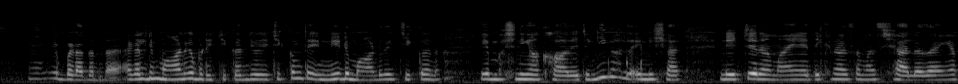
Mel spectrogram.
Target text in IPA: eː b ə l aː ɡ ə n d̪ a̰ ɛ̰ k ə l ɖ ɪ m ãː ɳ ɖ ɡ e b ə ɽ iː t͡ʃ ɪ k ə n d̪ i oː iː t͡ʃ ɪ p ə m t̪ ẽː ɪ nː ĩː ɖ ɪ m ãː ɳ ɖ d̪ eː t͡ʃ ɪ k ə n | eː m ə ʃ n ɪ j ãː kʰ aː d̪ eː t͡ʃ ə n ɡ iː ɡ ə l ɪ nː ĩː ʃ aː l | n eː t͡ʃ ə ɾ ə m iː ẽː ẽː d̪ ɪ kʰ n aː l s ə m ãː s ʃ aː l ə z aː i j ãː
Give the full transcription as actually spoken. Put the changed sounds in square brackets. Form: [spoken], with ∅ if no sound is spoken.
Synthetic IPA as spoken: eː b ə [ɽ] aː ɡ ə n d̪ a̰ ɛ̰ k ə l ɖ ɪ m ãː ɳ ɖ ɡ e b ə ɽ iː t͡ʃ ɪ k ə n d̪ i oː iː t͡ʃ ɪ [k] ə m t̪ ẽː ɪ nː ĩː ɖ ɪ m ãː ɳ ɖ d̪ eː t͡ʃ ɪ k ə n | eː m ə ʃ n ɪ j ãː kʰ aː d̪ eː t͡ʃ ə [ŋ] ɡ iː ɡ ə l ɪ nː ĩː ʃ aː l | n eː t͡ʃ ə ɾ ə m [aː] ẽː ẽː d̪ ɪ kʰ n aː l s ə m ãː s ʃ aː l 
